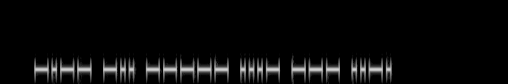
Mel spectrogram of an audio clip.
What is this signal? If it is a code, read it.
Morse code, heard as a keyed tone, about 27 wpm, 700 Hz. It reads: YD0VOF
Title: DXCC-100 Call Signs - 6 Characters - 28wpm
